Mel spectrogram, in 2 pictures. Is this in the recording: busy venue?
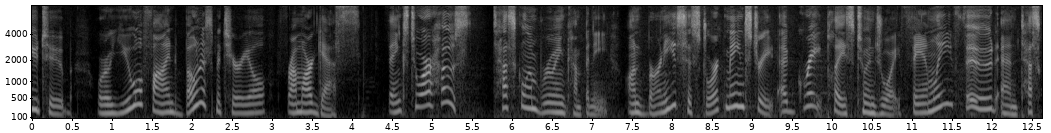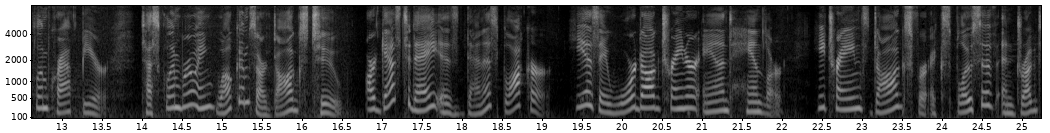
yes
